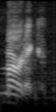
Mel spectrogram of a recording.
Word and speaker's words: Murdaugh: buddies as a regular d regularly do it's murdock all right what about um what about ella the pronunciation l-e-x so he was his name was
